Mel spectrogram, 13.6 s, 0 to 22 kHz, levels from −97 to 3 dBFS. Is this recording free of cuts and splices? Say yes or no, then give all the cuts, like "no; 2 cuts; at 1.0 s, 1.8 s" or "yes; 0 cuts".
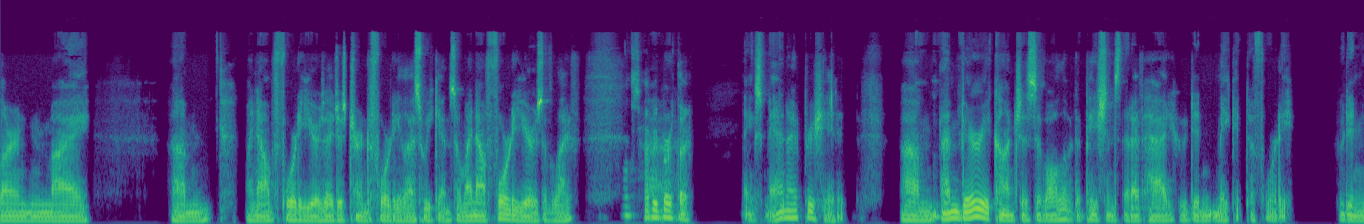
yes; 0 cuts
